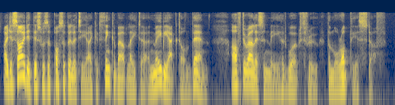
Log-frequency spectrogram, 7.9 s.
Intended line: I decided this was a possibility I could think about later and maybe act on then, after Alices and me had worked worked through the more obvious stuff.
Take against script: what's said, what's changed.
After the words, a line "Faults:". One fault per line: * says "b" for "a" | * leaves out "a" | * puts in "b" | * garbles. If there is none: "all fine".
I decided this was a possibility I could think about later and maybe act on then, after Alice and me had worked through the more obvious stuff.
Faults:
* says "Alice" for "Alices"
* leaves out "worked"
